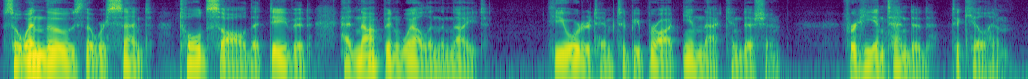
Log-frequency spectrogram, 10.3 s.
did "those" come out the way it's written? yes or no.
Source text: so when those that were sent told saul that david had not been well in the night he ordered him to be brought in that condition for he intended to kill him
yes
